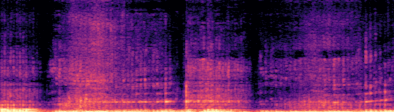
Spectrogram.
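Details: Lion roaring: a deep, rumbling, low-pitched roar that fills the whole stretch, briefly dipping in loudness near the half-second and two-and-a-half-second marks, then swelling again.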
